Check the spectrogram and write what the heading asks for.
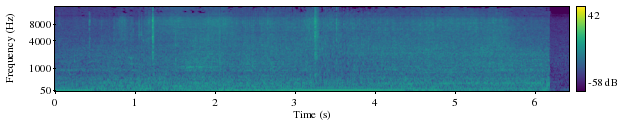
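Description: Cabin noise of a 1997 Skoda Felicia pickup on the move: its 1.3-litre petrol engine and tyres give a steady low rumble, with a couple of faint clicks.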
